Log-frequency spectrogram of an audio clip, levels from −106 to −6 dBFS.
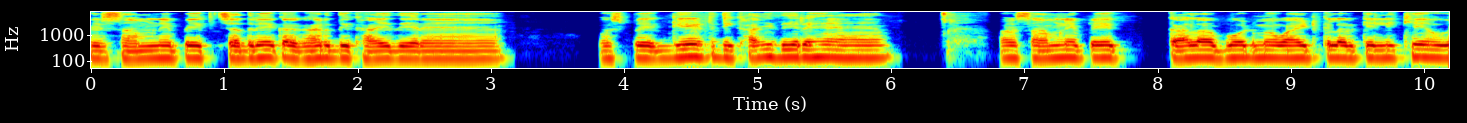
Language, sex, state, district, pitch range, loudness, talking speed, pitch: Hindi, male, Bihar, Jamui, 130-140 Hz, -17 LUFS, 170 wpm, 135 Hz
